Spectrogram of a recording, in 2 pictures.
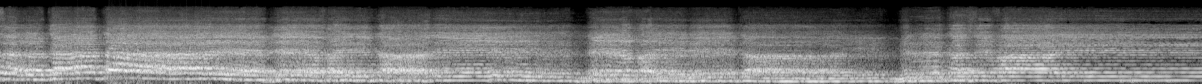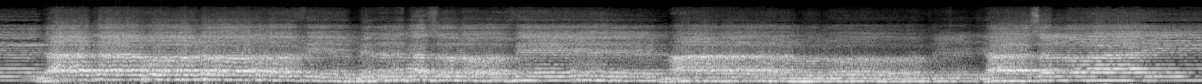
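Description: Mouride devotional chanting (a khassida recitation): voices chanting a melody in long phrases that swell and fall back, over a steady held low note.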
